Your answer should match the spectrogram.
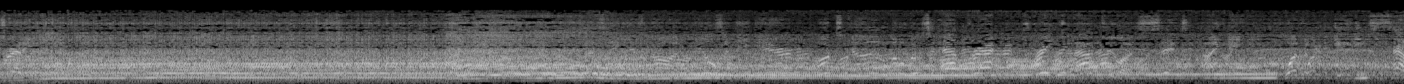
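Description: Recorded drag-race engine sound played by a vintage drag-racing toy: the funny car's engine revs up at the start and holds a steady high drone, its pitch wobbling about four to five seconds in, then cuts off near the end.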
